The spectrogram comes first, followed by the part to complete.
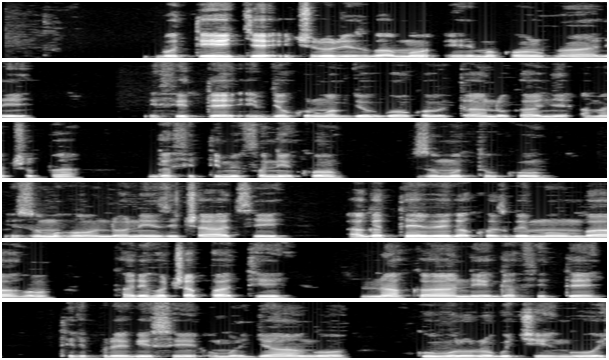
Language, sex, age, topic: Kinyarwanda, male, 25-35, finance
